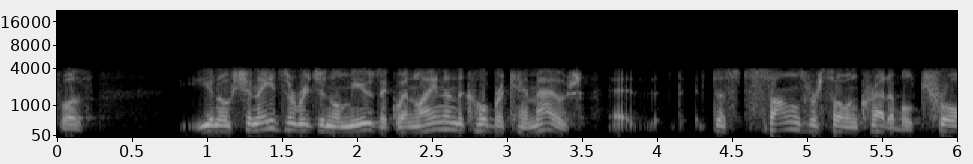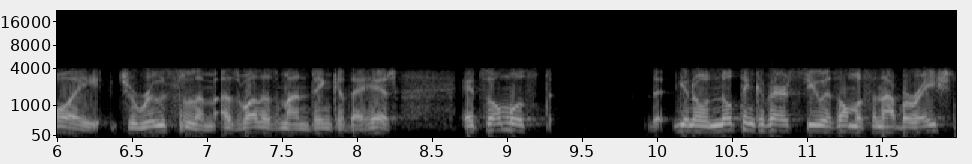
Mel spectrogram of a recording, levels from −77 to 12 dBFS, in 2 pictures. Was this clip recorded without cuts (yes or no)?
no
